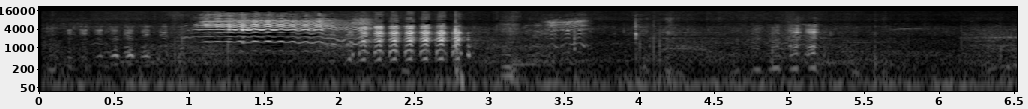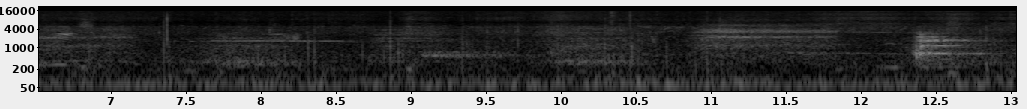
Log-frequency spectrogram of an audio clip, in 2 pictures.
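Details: Black goats at Sunny's Black Goat Farm in Gimhae, South Korea; a loud, quavering, high-pitched bleat lasting under two seconds, followed by quieter farm background with faint murmuring and a few soft later calls.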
